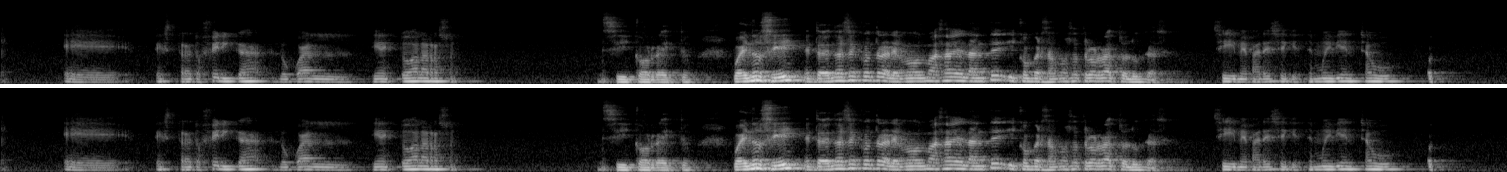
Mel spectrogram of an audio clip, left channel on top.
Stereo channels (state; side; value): identical; both; correlation 1.00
